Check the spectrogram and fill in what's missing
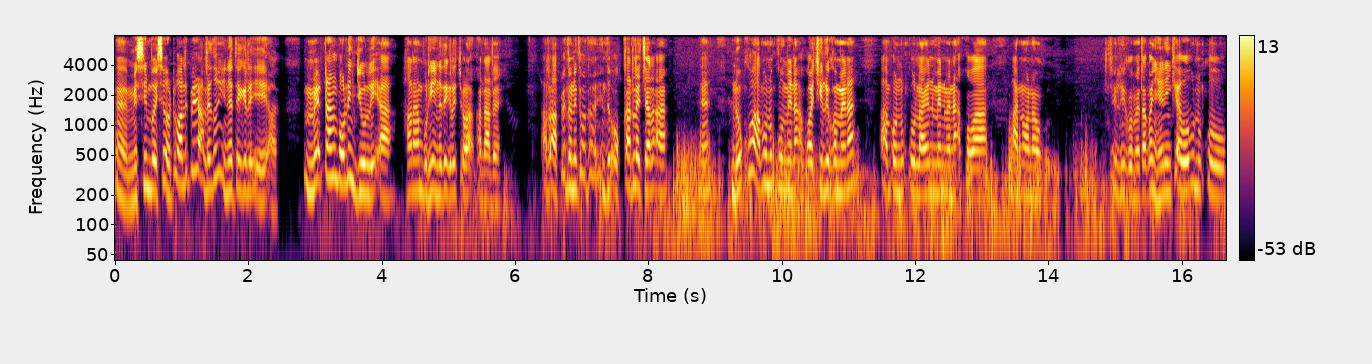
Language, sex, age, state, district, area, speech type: Santali, male, 60+, Odisha, Mayurbhanj, rural, spontaneous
